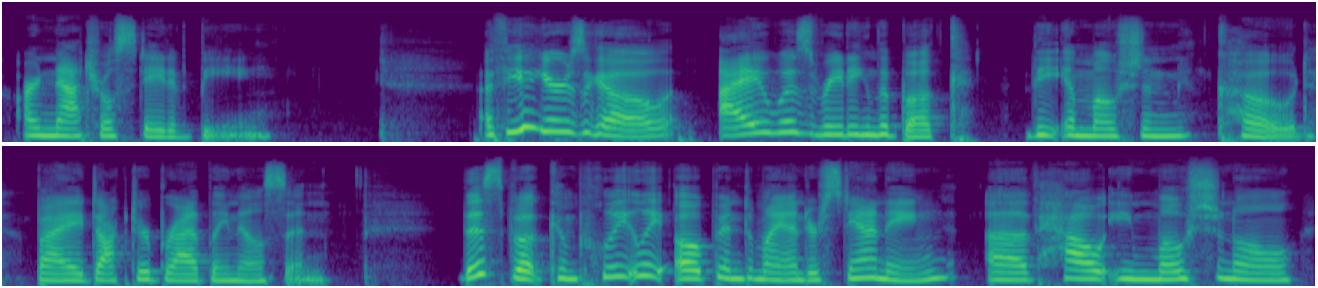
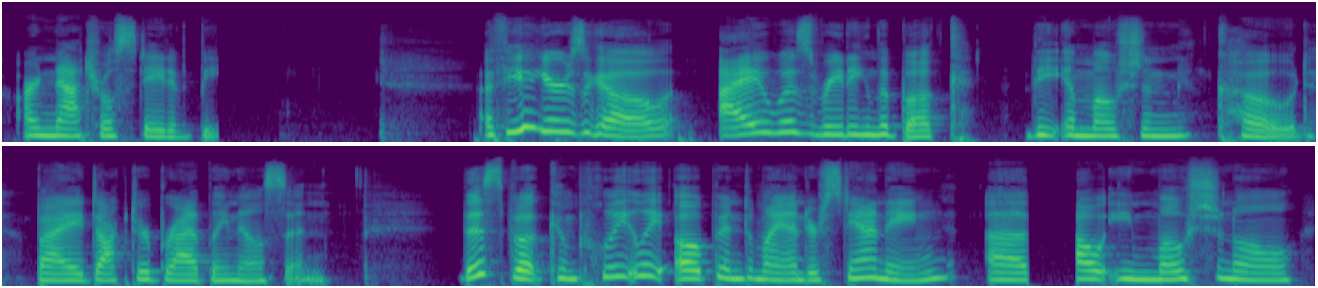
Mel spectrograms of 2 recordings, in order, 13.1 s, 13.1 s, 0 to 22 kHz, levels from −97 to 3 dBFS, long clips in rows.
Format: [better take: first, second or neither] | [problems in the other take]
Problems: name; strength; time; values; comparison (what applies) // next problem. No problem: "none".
first | audio cutting out; at 1 s and at 12 s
